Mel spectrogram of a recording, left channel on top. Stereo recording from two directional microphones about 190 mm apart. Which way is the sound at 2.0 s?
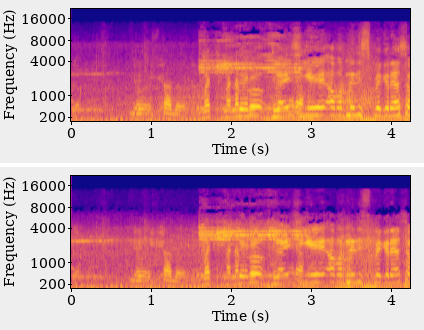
55° left (ahead or behind).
